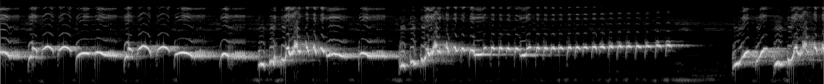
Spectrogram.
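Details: White-rumped shama singing at night: loud, varied whistled phrases, rich warbling notes followed by a long steady trill of rapid repeated notes, a brief pause, then rising whistles resume.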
